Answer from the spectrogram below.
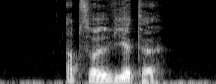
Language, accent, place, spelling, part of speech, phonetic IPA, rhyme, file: German, Germany, Berlin, absolvierte, adjective / verb, [apzɔlˈviːɐ̯tə], -iːɐ̯tə, De-absolvierte.ogg
- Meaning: inflection of absolvieren: 1. first/third-person singular preterite 2. first/third-person singular subjunctive II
